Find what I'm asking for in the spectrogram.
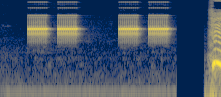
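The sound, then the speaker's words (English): A mobile phone rings with a bright electronic trilling tone in two pairs of short bursts separated by a pause, loud and alone, before a voice begins at the very end. “Lucy's mobile phone is ringing.”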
